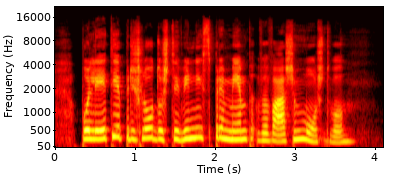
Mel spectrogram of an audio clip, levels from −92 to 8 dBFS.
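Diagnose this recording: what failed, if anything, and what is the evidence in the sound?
Nothing failed; no fault is audible in this recording.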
